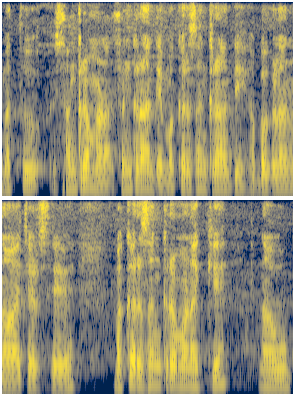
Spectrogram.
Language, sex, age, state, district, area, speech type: Kannada, male, 45-60, Karnataka, Dakshina Kannada, rural, spontaneous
